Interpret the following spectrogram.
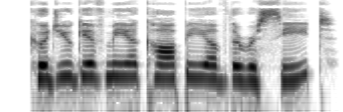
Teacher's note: Could you becomes could ya in casual speech.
